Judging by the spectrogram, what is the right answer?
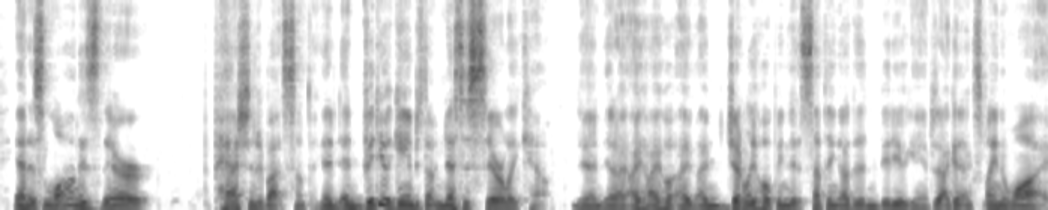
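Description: Here a man speaks at a very fast pace with lively intonation and medium pitch. The recording is very clean, with a silent background. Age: 70s. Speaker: neuropsychologist and parenting author. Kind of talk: interview conversation. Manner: halting, many repeated words.

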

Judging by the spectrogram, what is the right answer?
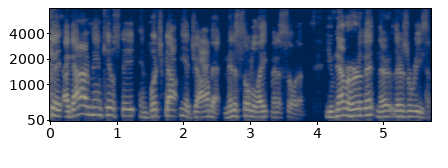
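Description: With an American accent, the speaker talks at a very fast pace in an energetic tone. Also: man, fairly high pitch for a man, ordinary pitch variation. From US Midwest, Iowa. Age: 60s. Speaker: high school basketball coach. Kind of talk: casual interview. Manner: fast talker.

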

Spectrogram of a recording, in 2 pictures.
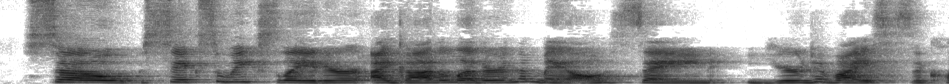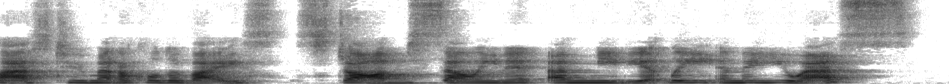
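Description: Speaking at a moderate pace with hardly any pauses, a woman with an American accent has a fairly high pitch and ordinary pitch variation. Her tone is bright and sharp, with big swings in loudness. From US West Coast, San Diego. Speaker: skincare entrepreneur and esthetician. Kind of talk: casual interview.

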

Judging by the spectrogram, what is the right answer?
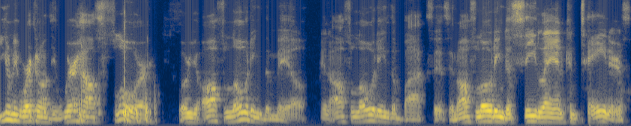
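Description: A man with an American accent has a normal speaking voice at a medium pitch. He talks at a moderate pace with lively intonation. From US West Coast, Compton, California. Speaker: leadership coach and army veteran. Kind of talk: interview.

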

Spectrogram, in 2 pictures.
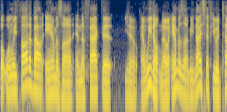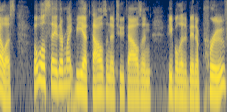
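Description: An unremarkable speaking voice from a man, fairly high in pitch with ordinary variation, at a fairly quick pace. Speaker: marketing consultant and retired Marine officer. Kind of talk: casual interview. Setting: live video call.

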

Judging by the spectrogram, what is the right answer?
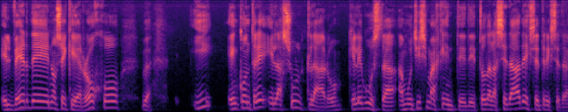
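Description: With an Italian accent, a man speaks at a moderate pace in a fairly high pitch, using lively intonation. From Italy. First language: Italian (speaking Spanish). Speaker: YouTuber. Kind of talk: interview.

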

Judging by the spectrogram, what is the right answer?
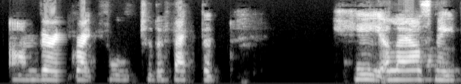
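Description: A woman with an Australian accent speaks in a very deep, low pitch and a bright, sharp tone, her intonation monotone and flat, the sound dry and close with no echo. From central west New South Wales, Australia. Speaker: sheep farmer. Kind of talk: interview.

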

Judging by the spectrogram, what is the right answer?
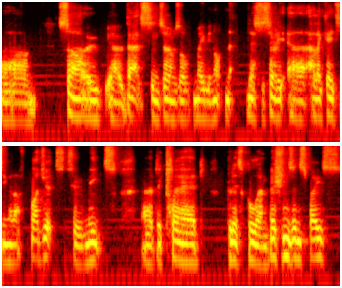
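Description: This man talks at a moderate pace with a British accent. His pitch is fairly low and his intonation fairly even. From United Kingdom. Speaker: space policy analyst. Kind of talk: interview.

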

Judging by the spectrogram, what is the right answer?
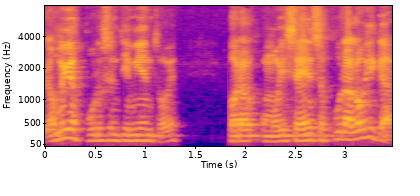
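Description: This man's voice is somewhat breathy. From Cuba. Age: 30s. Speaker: football fan. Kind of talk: casual chat.

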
